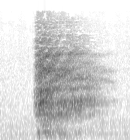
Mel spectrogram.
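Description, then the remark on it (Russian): A single deep, drawn-out inhale, clear, starting with a sharp onset and slowly tapering off over about a second and a half, with no talking, taken during a breathing exercise after a breath hold. “Итак, дальше делаем глубокий вдох.”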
